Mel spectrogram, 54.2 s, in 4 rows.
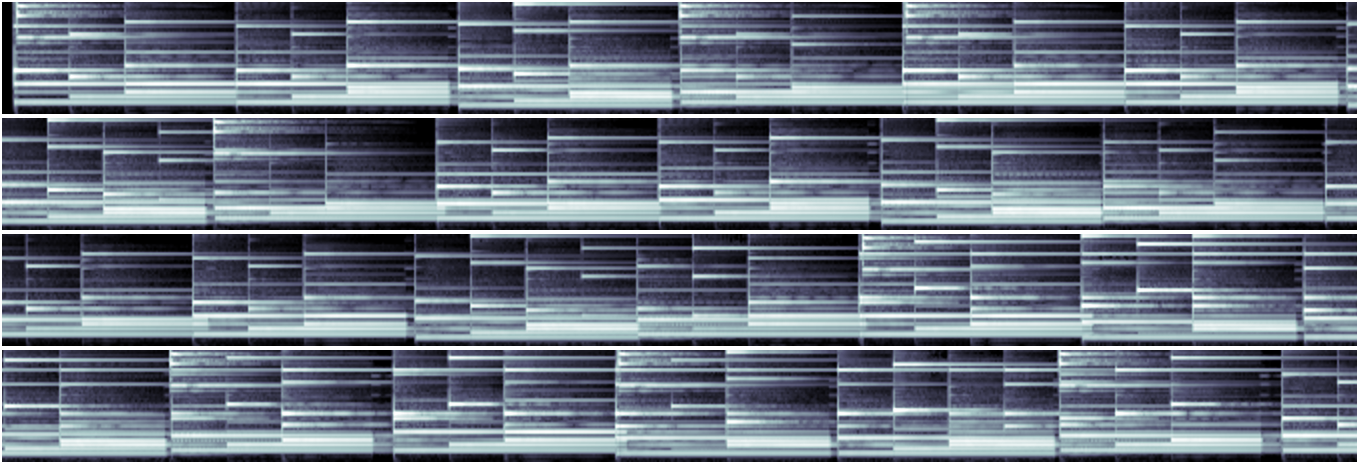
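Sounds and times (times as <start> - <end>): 
lullaby music: 0.1 - 54.1.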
